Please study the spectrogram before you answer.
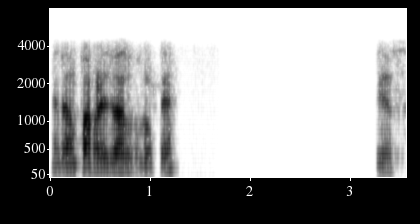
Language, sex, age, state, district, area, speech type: Assamese, male, 18-30, Assam, Dhemaji, rural, conversation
